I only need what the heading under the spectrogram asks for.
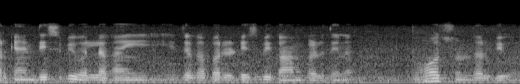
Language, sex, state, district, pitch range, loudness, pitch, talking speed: Garhwali, male, Uttarakhand, Tehri Garhwal, 95-110 Hz, -19 LUFS, 105 Hz, 185 wpm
